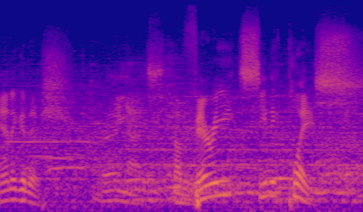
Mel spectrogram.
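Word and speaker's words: Antigonish: for the BC Lions how do you say that again St Francis Xavier no no no no no that last part Anna ganish yeah there you go Anna ganish very nice very Scenic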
